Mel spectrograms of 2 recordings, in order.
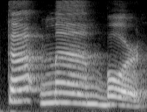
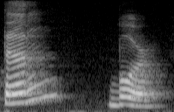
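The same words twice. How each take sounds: First: "tamambor" with the M said as its own syllable; wrong split M. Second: "tambor" said slowly with one nasal A and no M; correct nasal. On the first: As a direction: sound out "tamambor" with a full M. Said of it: "Eu não falo tamambor". ("tamambor" com o M separado) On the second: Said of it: "Eu falo tambor". ("tambor" com o A nasal, devagar) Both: Shown as a demonstration.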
